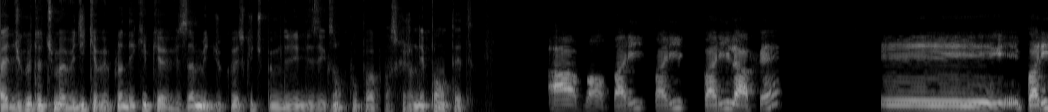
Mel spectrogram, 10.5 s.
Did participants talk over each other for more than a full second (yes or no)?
no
